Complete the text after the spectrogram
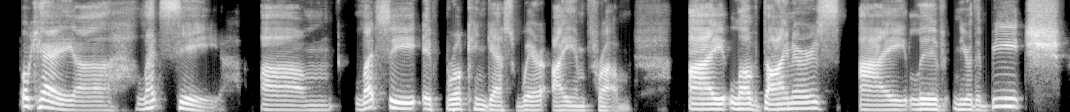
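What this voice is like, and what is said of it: American accent. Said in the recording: “the American accent”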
